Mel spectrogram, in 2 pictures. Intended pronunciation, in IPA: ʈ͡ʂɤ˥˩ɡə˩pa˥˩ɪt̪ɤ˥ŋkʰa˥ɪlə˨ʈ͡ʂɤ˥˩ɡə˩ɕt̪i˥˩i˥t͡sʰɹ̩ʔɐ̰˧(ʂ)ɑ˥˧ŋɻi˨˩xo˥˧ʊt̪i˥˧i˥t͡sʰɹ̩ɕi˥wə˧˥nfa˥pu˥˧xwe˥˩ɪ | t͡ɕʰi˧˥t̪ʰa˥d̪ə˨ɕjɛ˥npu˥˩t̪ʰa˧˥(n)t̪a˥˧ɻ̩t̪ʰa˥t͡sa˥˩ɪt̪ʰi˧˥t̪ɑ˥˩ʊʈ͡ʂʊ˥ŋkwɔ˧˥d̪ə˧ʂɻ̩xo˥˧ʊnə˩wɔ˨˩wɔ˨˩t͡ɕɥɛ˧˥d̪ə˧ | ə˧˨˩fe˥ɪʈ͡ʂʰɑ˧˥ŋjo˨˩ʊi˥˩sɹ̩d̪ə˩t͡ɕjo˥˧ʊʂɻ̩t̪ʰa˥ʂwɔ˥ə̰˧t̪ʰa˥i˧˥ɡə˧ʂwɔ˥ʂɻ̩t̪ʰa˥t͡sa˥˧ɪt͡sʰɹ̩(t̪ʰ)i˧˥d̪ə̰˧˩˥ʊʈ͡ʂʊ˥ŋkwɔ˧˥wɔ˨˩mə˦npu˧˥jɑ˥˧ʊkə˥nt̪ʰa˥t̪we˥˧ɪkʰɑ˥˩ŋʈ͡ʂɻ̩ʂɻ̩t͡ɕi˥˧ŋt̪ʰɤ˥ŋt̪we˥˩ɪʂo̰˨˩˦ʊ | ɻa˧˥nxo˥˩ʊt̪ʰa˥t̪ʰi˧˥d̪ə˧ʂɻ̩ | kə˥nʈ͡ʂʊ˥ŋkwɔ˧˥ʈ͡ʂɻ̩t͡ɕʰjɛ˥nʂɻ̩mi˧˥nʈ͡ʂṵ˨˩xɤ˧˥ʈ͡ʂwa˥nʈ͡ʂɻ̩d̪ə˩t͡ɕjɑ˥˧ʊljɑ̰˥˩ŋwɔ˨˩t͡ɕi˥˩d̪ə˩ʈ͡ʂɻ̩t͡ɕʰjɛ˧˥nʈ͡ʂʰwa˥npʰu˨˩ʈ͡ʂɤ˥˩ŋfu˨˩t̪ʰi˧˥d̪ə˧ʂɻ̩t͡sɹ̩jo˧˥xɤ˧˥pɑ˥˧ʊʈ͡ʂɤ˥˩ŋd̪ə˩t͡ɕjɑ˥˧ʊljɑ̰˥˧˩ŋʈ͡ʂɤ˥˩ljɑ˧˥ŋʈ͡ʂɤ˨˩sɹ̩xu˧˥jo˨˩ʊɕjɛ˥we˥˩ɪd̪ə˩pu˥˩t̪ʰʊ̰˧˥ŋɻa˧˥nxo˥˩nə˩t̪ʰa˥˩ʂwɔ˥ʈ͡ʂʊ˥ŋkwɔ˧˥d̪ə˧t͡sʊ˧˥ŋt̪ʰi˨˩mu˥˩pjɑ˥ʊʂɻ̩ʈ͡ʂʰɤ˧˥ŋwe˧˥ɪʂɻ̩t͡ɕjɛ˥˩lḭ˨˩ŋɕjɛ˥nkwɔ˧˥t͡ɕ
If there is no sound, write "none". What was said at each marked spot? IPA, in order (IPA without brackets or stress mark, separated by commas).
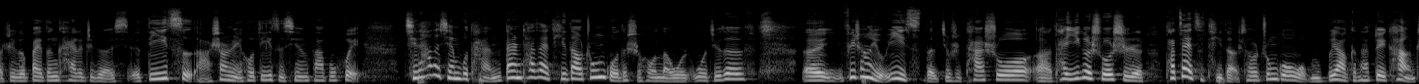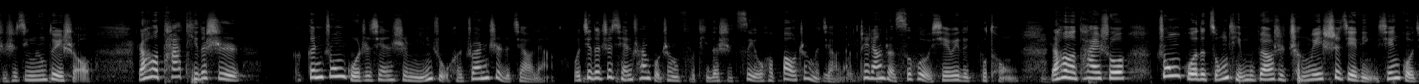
ʂ, n, t̪ʰ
